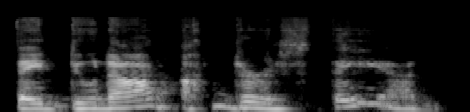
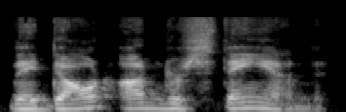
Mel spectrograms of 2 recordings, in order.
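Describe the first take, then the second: First: "do not" split apart and stressed, slow. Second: Said in the usual way. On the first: Shown as a demonstration. Insisting to Tom, stress on "do not". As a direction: lean on "do" and "not" separately.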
